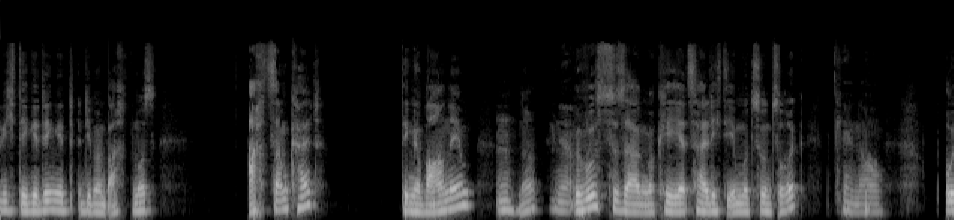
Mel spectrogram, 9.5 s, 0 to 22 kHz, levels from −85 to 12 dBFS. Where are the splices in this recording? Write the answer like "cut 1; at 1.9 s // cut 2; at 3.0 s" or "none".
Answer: cut 1; at 5.2 s // cut 2; at 8.2 s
